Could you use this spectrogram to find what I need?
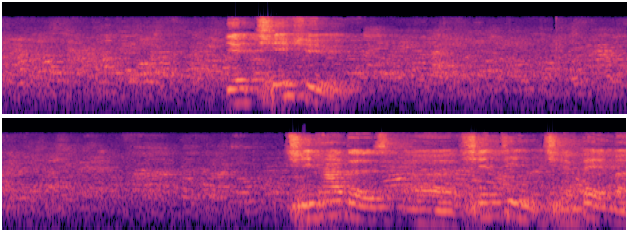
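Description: A young man speaks into a microphone through a loudspeaker, reading out calmly in a large echoing hall.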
